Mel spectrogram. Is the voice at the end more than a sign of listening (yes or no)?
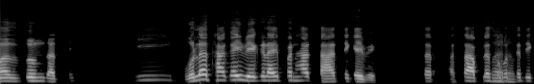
no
